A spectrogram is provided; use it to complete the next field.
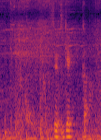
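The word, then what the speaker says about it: Setsugekka: Setsugeka. Gekka. That's how it's meant to be pronounced at least.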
